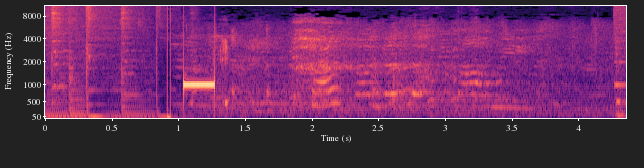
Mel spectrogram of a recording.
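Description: Background music with a beat that cuts off about a second in, followed by a short, loud, steady electronic beep, then several people's voices chattering.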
